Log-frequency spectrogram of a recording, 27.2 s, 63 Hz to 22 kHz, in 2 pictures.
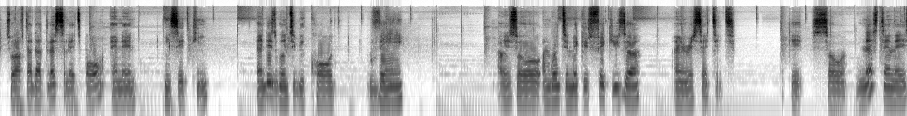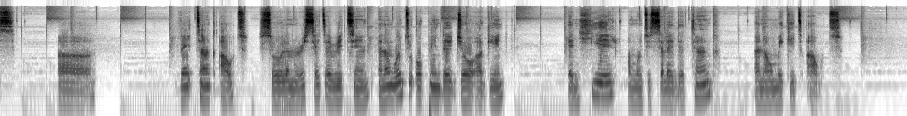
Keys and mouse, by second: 1.0 a, 2.6 i, 4.9-7.2 drag, 8.9 click, 10.6 click, 13.4 click, 13.8 click, 17.1 a, 17.6 alt+g, 17.8 alt+r, 18.1 alt+s, 18.9 click, 19.9 click, 21.3 middle drag, 22.8 middle drag, 23.1 click, 23.9 drag, 25.4 click, 27.0 click.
